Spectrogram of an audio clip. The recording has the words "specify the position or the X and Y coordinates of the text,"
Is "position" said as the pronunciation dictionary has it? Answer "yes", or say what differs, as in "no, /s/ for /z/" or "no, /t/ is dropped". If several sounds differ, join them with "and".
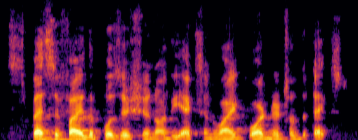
yes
